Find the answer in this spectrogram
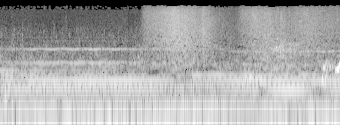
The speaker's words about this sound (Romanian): Da, ce se aude? Un susur de apă. Da, trebuie să fie un pâriaș care se prăvale din munte de sus.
